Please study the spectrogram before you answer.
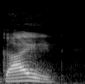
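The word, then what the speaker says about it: guide: तो इसे GU एक साथ होता है तो इसे GUID, तो ये गाइड, इसे हम पढ़ते हैं गाइड। क्या पढ़ते हैं? गाइड। ए नहीं लिखा हुआ लेकिन उच्चारण ऐसे करते हैं। GU एक साथ है तो ग उच्चारण हो रहा है, ग, फिर आई का आई ही होगा, गाइड।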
